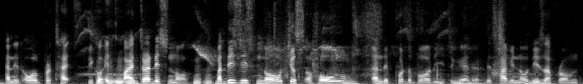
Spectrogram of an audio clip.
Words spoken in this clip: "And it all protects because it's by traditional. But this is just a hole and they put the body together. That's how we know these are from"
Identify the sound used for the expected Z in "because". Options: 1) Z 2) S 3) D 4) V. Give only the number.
2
